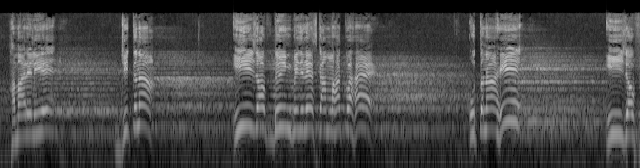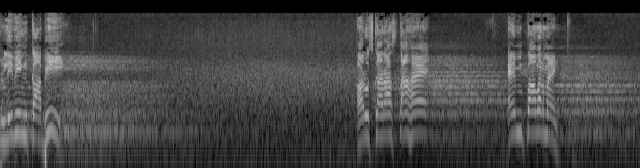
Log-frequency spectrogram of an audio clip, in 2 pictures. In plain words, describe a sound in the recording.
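A man speaks with animation into a microphone, echoing through a large hall.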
